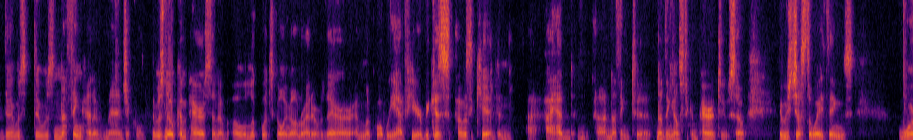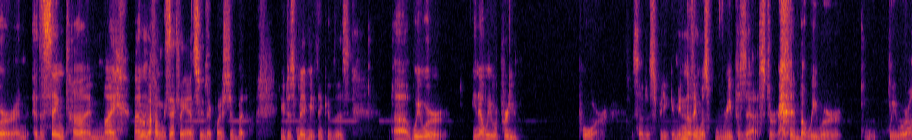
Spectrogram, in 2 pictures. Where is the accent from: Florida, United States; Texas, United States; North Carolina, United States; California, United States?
Florida, United States; Cape Canaveral; also born or lived in Washington, D.C. area; I grew up in right near Cape Canaveral. And so for my entire childhood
